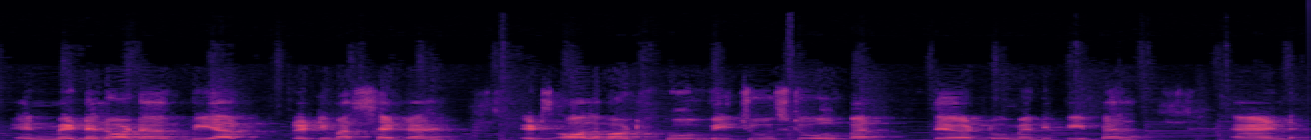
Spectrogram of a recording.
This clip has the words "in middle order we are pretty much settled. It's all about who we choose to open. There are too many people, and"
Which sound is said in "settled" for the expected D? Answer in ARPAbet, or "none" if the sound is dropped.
D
